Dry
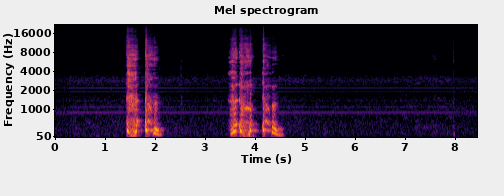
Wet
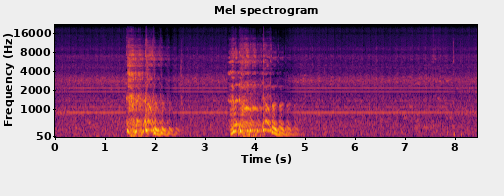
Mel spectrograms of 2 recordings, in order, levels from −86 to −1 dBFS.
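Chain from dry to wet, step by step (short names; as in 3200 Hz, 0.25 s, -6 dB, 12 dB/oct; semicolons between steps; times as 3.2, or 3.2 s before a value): tremolo saw up 7 Hz, depth 50%; on a send: feedback echo 0.144 s, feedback 21%, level -10 dB; on the sum: fast leveller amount 50%; gain +5.5 dB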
